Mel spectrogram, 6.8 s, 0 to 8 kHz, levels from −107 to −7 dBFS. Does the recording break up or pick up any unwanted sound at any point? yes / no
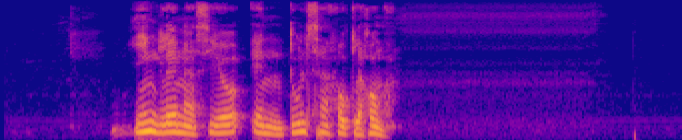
no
